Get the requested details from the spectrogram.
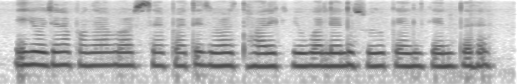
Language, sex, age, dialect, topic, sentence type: Maithili, female, 41-45, Eastern / Thethi, banking, statement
